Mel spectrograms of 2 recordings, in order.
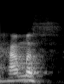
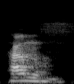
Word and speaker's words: hams: Bacanya bukan hames ya, tapi hams ya. Hams bukan hames ya.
